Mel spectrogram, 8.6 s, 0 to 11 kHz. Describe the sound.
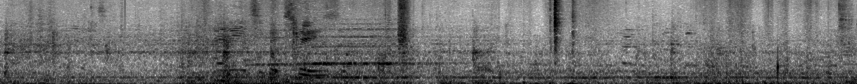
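A steady, rumbling clatter from inside a steam train carriage on the first service of the day, rolling slowly along the tracks through the countryside of the Forest of Dean with about 30 passengers aboard, with a low hum and occasional knocks and squeaks, and indistinct voices murmuring faintly in the background.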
